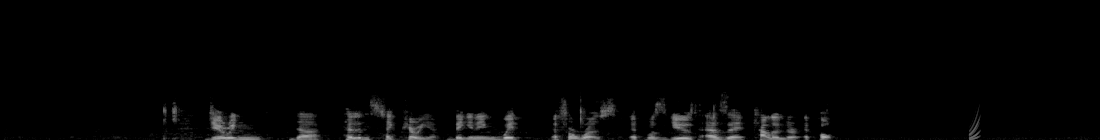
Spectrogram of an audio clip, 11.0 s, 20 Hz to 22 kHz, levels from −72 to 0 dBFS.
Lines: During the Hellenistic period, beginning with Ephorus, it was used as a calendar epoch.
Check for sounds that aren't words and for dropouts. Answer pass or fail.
fail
